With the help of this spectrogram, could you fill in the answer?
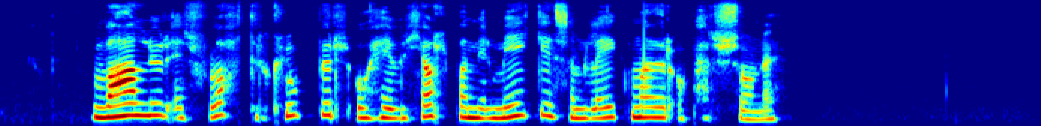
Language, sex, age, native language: Icelandic, female, 20-29, Icelandic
